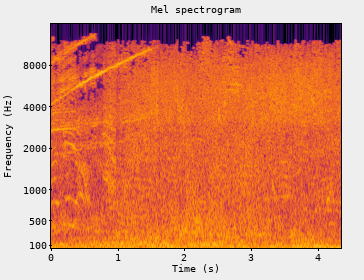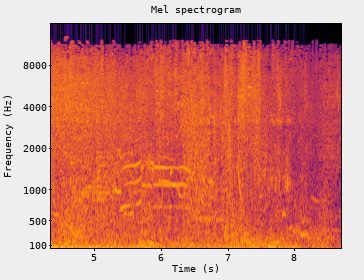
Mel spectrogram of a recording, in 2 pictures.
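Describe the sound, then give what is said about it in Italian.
A running jet turbine roars loudly and steadily with a rising high whine at the start, mixed with a crashing, explosive burst and rumbling debris, easing slightly toward the end. “Il poveretto che ha avuto la cattiva idea all'inizio della primissima puntata di sostare davanti a una turbina ancora in funzione dell'aereo appena schiantato, per venirne risucchiato provocando una spettacolare esplosione.”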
